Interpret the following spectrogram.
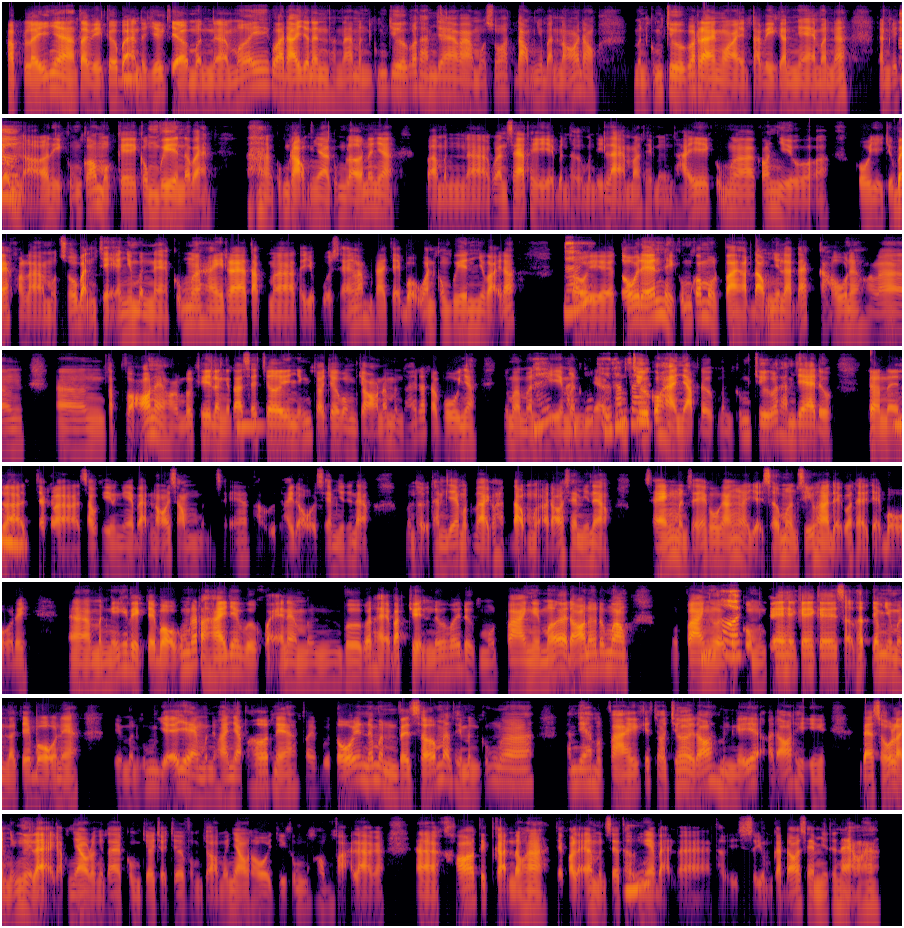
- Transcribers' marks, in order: chuckle; tapping
- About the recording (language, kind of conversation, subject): Vietnamese, advice, Bạn nên làm gì khi cảm thấy cô lập trong môi trường mới?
